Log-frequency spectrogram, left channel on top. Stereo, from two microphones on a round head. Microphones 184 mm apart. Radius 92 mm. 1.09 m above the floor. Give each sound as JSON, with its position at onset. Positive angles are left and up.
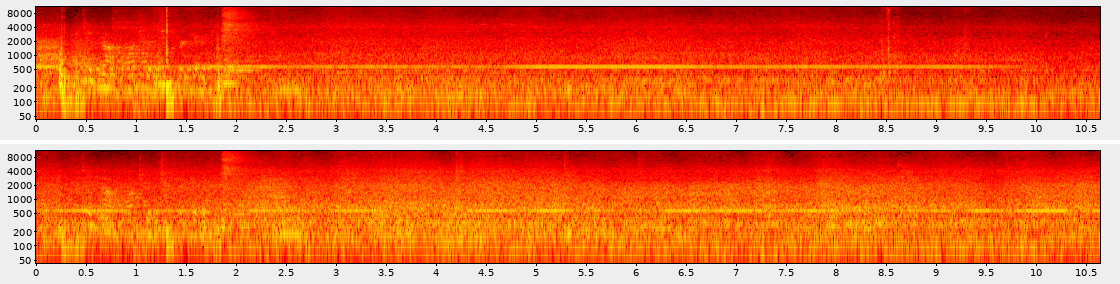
{"t": 0.4, "sound": "a woman speaking", "side_deg": -20, "distance_m": 5.0}
{"t": 1.8, "sound": "a snare drum", "side_deg": -25, "distance_m": 8.0}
